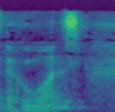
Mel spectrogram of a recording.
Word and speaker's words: The Juans: You guys told me that it's pronounced as the Juans, and Donnalyn Bartolome.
